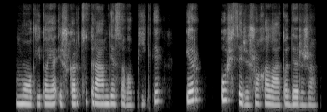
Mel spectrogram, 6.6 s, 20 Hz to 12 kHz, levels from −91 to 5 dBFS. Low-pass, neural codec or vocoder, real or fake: 10.8 kHz; codec, 44.1 kHz, 7.8 kbps, DAC; fake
